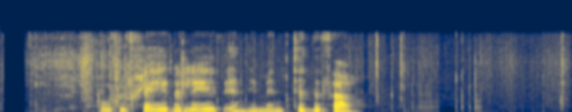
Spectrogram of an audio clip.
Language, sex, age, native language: Icelandic, female, 40-49, Icelandic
